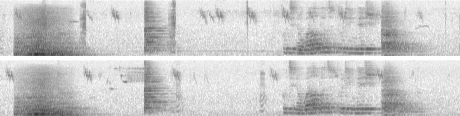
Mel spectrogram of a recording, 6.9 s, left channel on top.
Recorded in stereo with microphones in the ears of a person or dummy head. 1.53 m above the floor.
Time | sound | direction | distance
0.2 | a whoosh | 15° left (ahead or behind) | 0.6 m
2.2 | a snare drum | 35° right (ahead or behind) | 1.4 m
4.2 | a woman speaking | 70° right (ahead or behind) | 3.5 m
5.7 | knocking | 50° left (ahead or behind) | 1.9 m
